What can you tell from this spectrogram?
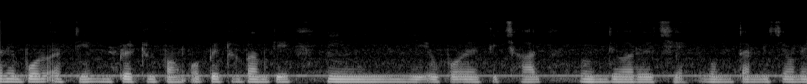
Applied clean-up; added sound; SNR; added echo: none; none; none; none.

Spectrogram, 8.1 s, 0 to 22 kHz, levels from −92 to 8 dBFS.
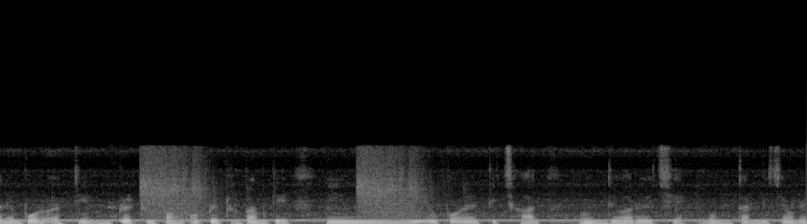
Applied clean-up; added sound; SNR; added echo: none; Tools; 17 dB; none.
